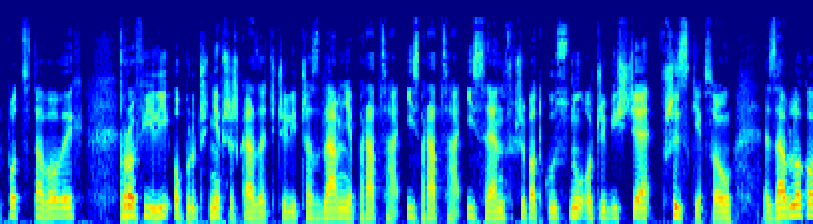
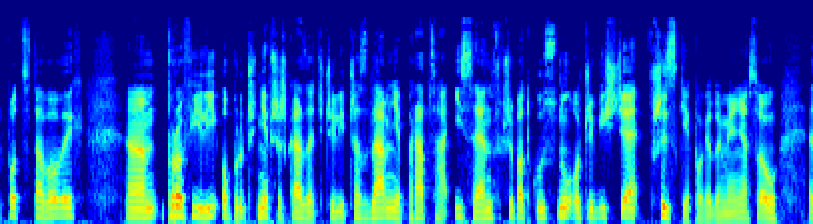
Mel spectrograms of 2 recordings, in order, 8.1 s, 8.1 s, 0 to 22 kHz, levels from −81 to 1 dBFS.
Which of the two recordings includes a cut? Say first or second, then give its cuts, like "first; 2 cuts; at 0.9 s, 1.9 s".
first; 3 cuts; at 1.2 s, 4.1 s, 7.0 s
